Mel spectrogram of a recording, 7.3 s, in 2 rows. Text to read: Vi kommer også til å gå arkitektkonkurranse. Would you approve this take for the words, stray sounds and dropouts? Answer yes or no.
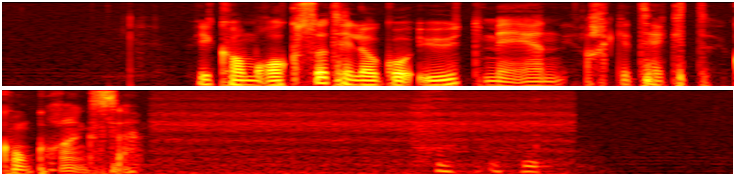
no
